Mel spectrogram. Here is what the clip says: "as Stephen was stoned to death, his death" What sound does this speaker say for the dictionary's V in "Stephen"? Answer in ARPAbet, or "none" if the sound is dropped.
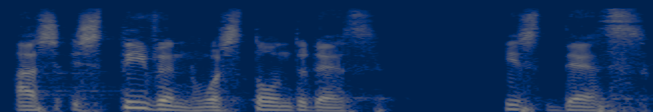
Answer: V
